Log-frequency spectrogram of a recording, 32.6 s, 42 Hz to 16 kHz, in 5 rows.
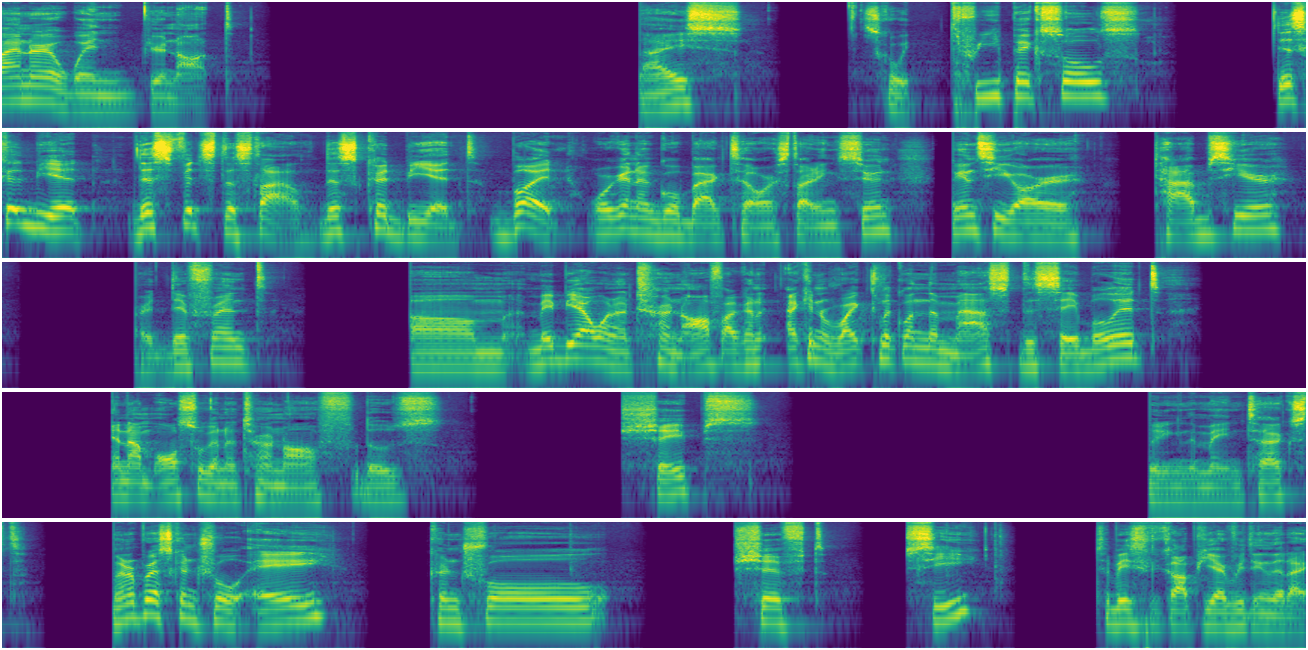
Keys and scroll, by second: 27.2 ctrl+a.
